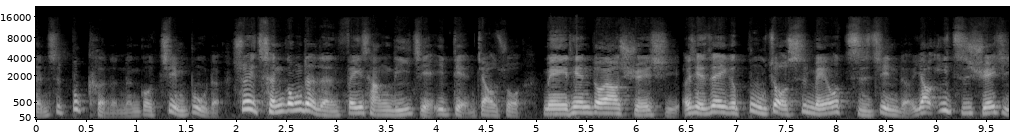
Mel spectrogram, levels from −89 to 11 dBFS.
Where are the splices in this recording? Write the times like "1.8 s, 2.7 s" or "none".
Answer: 1.9 s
